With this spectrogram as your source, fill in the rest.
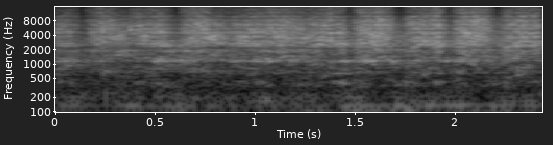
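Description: Hand file rasping over the outside surfaces of forged steel dividers, a close, steady run of rhythmic push strokes with a gritty scraping texture and no talk.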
